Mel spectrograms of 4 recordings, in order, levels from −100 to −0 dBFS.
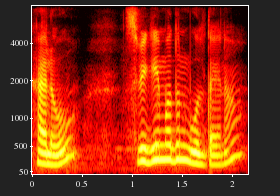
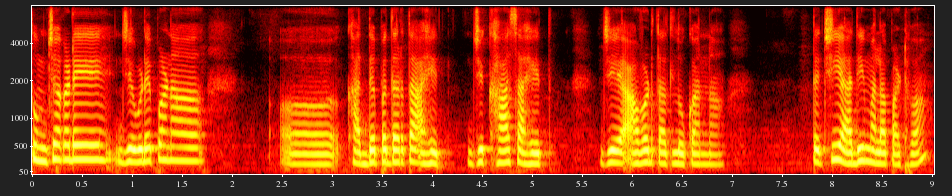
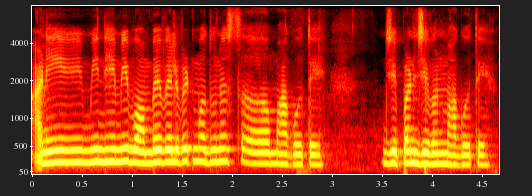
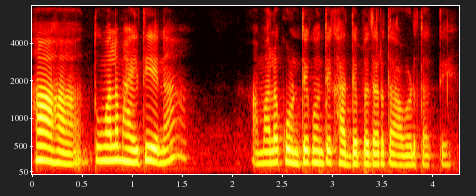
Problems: constant background noise, background conversations at intervals, echo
